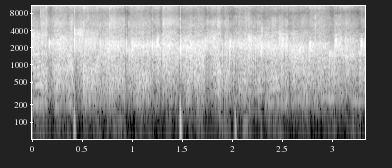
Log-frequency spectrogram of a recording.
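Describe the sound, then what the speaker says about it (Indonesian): A classroom of children claps together at their teacher's request, a steady burst of applause lasting a few seconds with a couple of louder individual claps standing out. "Oke, tepuk tangan semuanya."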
